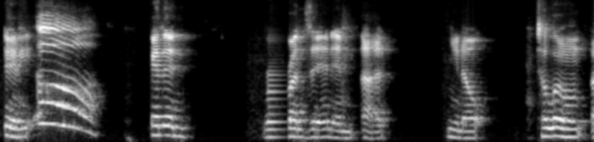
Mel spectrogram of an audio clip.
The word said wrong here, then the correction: Toulon: How do you pronounce his last name? Andre Talon, right? – You're doing good. – It's Toulon. – Andre Toulon.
